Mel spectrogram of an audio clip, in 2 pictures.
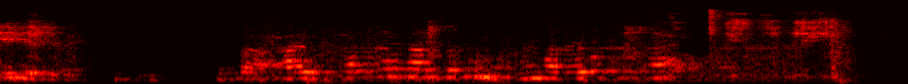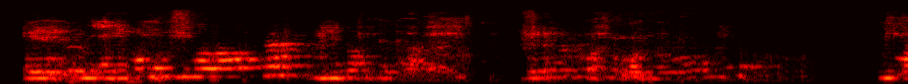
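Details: Alaryngeal speech in a male patient after total laryngectomy: esophageal voice first, then tracheoesophageal prosthesis voice, with the stoma occluded so air passes through the valve.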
